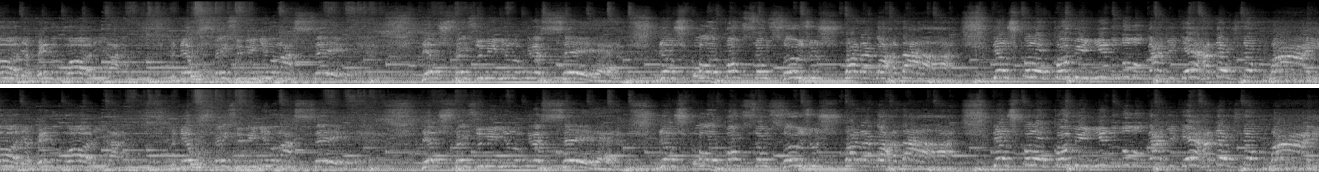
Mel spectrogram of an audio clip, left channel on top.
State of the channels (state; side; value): normal; both; correlation 0.76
